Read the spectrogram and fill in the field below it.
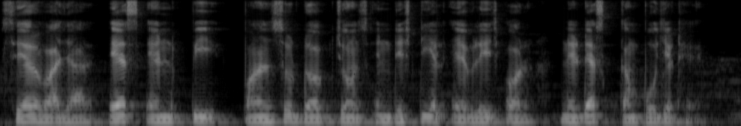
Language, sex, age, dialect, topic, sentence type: Hindi, male, 25-30, Awadhi Bundeli, banking, statement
